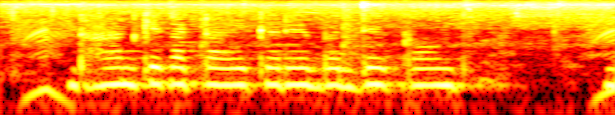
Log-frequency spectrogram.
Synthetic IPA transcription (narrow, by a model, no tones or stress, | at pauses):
dʱaːnkekəʈːaːikɐɾẽbəd̪ːekɐ̃ːnt͡ʃ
